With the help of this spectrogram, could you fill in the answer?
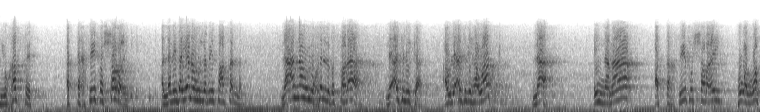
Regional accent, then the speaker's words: Egypt; بعض المساجد عندنا في مصر تنسب إلى السنة

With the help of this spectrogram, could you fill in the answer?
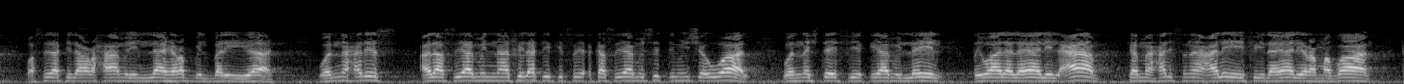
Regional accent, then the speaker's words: Saudi Arabia; بلادنا السعودية

